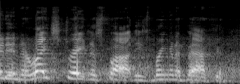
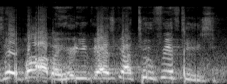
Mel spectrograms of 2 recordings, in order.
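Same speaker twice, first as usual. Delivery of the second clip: louder, cheerful call across the room; loud announcement; 4 semitones higher, 4 dB louder than usual. Retold or imitated. Camp owner's son calls out the big catch to the whole dining room, loud. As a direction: broadcast the news to the whole restaurant. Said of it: "Randy walks up to the table and goes".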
